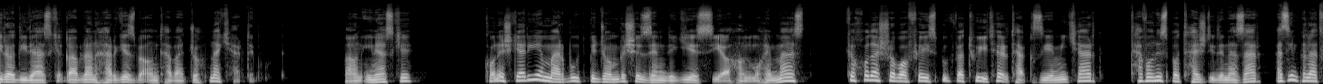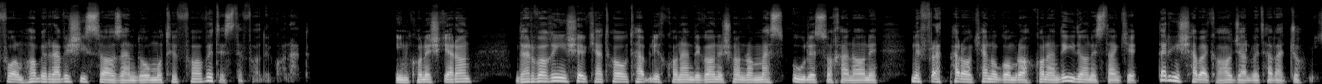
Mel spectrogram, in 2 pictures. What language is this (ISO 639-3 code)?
fas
